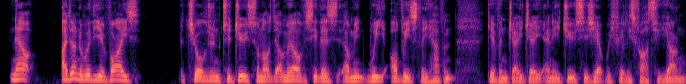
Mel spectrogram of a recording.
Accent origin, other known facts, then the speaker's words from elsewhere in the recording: London, United Kingdom; accent: Cockney; moved away; I'm from Peckham, South East London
